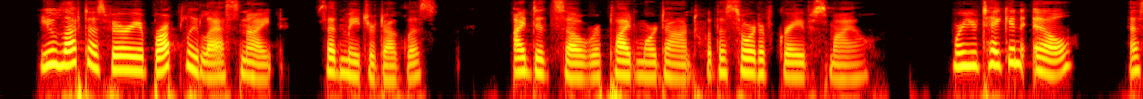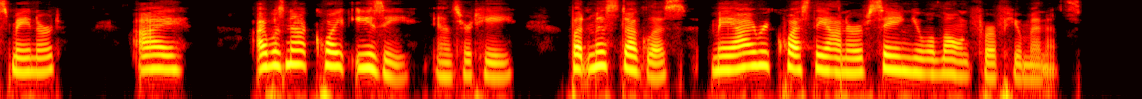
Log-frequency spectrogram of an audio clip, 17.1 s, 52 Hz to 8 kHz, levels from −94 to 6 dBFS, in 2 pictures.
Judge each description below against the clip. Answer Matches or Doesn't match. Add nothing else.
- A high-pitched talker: Matches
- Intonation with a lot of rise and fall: Matches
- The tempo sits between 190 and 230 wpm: Matches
